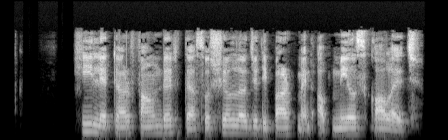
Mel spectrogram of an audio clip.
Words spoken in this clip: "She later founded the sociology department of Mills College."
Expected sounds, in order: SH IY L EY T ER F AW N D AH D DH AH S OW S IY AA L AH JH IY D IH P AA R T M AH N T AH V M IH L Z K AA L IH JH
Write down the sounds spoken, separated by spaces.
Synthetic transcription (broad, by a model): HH IY L EY T ER F AW N D AH D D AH S OW SH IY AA L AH JH IY D IH P AA R T M AH N T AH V M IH L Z K AA L IH JH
